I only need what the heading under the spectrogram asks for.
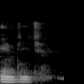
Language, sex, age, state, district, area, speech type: Kashmiri, male, 30-45, Jammu and Kashmir, Bandipora, rural, spontaneous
